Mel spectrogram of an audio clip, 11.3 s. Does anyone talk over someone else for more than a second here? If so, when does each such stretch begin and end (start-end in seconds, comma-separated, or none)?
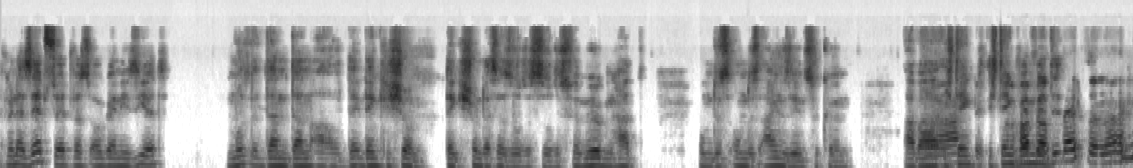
9.2-10.6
